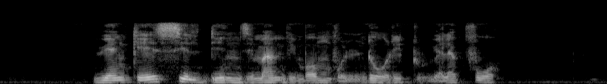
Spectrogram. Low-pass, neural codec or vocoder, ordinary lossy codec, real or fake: 7.2 kHz; vocoder, 22.05 kHz, 80 mel bands, WaveNeXt; Opus, 64 kbps; fake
